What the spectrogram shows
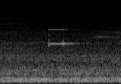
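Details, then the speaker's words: Car with maintainer unplugged while testing a Power Max PM3-100 12 V 100 A inverter as programming power supply: single high beep from OBD2 breakout box over blower rush, warning vehicle voltage dropping fast. "you hear it can hear the obd2 breakout box beeping because the voltage Y blows so fast"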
